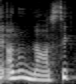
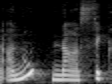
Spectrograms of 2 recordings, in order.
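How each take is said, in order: First: Said in the usual way. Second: अनुनासिक drawn out syllable by syllable; अनुनासिक, each syllable separate; slow, spelled-out term. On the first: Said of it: "इसे अनुनासिक कहते हैं". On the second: Shown as a demonstration. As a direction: say अनुनासिक very slowly and clearly. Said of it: "नासिक means नाक से जुड़ा हुआ".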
